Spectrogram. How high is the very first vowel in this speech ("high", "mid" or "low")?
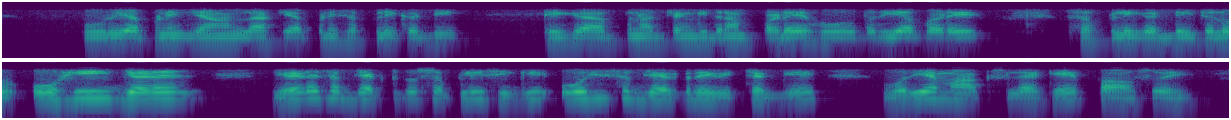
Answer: high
